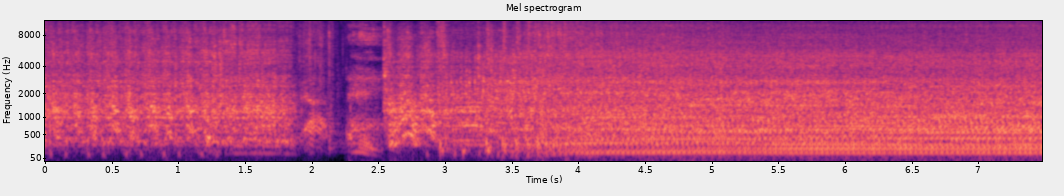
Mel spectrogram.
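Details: Husqvarna Z254 mower after repair with a used pulley and the belt refitted: cranks, catches after a brief stumble with some throttle, then holds a steady even drone with no knocks or belt squeal; running normally.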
